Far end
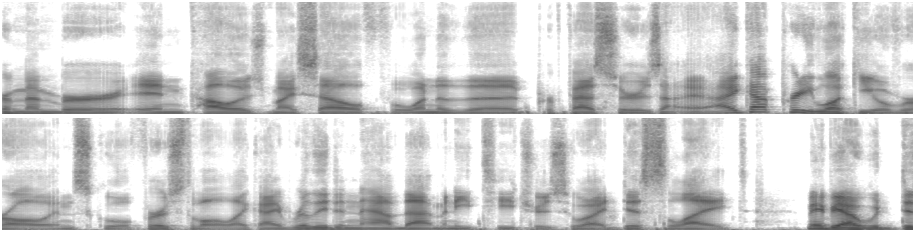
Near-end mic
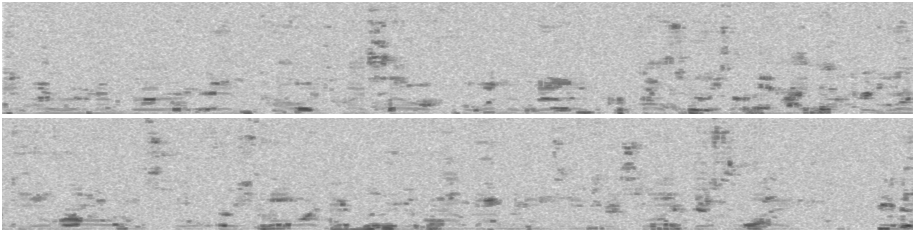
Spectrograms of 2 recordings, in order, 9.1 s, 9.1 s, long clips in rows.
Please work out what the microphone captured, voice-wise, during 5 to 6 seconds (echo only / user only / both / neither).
echo only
